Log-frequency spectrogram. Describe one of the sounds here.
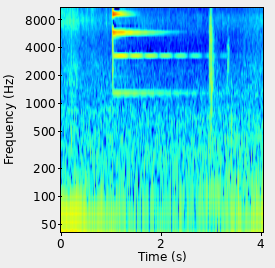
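A desk bell rings once with a clear, ringing tone.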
